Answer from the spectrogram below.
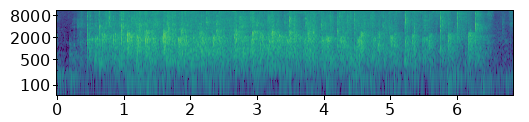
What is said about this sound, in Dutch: rest mij nu eigenlijk niets anders dan te vragen om een heel warm applaus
